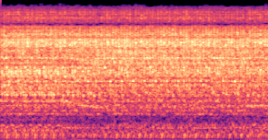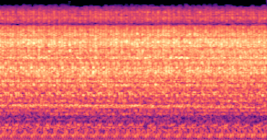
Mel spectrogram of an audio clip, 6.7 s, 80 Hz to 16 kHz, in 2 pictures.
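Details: 1991 Land Rover Defender 90, Turner Engineering remanufactured 200TDI diesel, first start: loud uneven harsh clatter throughout at low idle; owner thinks idle is set a little low, and a little throttle smoothed it out; 50 psi oil pressure.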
